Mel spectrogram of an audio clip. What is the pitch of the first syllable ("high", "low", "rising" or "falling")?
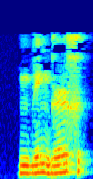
rising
